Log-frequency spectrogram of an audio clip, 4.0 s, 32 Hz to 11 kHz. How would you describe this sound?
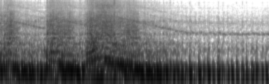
Honda CBF 500 little longer roar sound
Recorded with Tascam DR-40 in X-Y mode. Roaring Honda CBF 500 engine. With some metallic sound from the muffler. Othe take.
rev, motorcycle, engine, honda, roar, moto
